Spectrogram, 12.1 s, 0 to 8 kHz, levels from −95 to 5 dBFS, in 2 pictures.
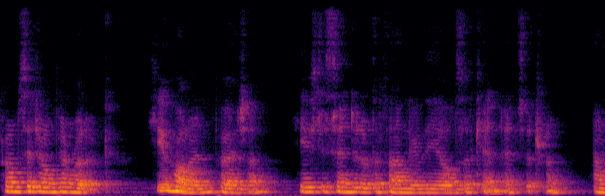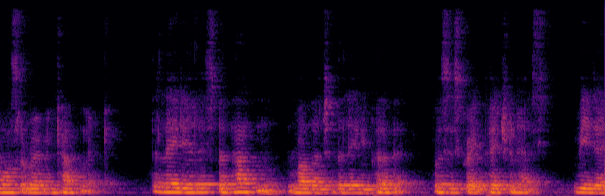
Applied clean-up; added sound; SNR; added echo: none; none; none; reverberation time 0.6 s.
